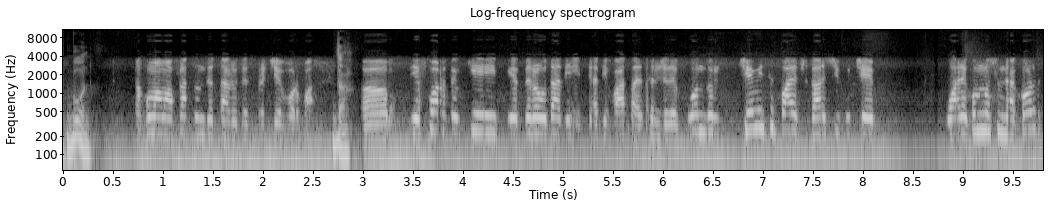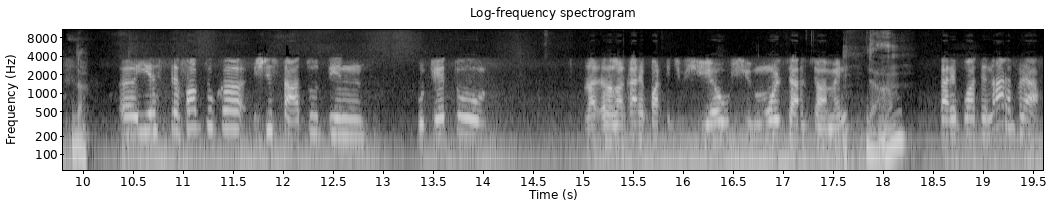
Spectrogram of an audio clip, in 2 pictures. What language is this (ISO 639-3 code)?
ron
